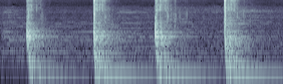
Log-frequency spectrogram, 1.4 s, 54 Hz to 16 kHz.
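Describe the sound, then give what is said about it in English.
Four firm knocks on the wooden door of Azador Owen's very tall, pointed abode at the edge of town, evenly spaced about a third of a second apart, each a sharp hollow thud with a short resonant ring and no voices. “And after not even 2 seconds of knocking, as your hand just lifts away from the door, it swings inward.”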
